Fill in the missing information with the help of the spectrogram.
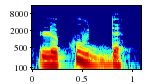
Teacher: you don't insist on this final E, it only gives you the sound of D at the end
